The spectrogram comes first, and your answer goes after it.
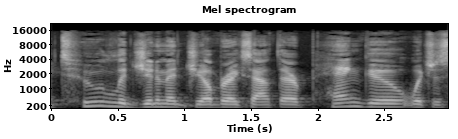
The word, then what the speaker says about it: Pangu: First off, I want you guys to know that there are only two legitimate jailbreaks out there, Pangu, which is spelled P-A-N-G-U, and Taig, T-A-I-G.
